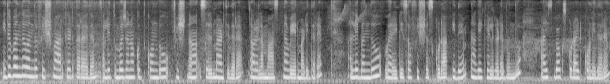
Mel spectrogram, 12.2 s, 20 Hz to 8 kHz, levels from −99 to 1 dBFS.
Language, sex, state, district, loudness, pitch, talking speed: Kannada, female, Karnataka, Mysore, -15 LUFS, 250 Hz, 140 wpm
